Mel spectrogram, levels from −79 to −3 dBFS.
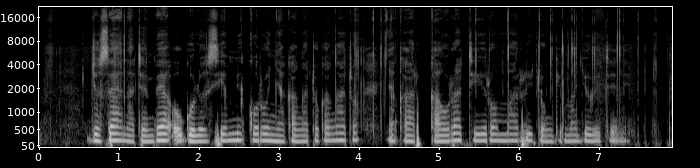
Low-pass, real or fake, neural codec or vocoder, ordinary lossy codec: none; real; none; none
